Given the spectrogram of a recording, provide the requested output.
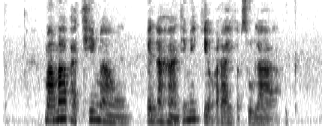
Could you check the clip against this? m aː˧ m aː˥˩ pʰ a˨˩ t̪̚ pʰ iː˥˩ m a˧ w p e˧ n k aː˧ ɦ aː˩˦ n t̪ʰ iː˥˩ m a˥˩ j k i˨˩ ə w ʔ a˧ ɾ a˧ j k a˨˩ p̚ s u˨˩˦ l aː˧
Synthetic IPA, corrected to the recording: m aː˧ m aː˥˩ pʰ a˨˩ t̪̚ kʰ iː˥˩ m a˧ w p e˧ n ʔ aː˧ ɦ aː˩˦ n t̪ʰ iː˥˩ m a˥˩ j k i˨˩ ə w ʔ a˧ ɾ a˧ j k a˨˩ p̚ s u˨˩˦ l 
